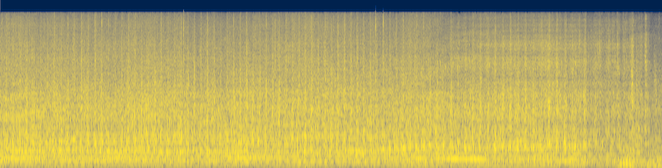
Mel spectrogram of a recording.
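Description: Car engine held at high revs during a burnout, with a rapid, crackling staccato from the engine as the rear tyres spin. It eases off near the end.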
